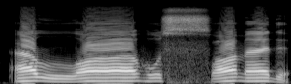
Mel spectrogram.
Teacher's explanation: alif lam yang ditulis tapi tidak dibaca lamnya langsung ke huruf Shad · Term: alif lam syamsiah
